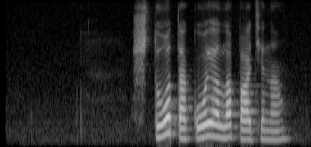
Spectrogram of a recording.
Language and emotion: Russian, neutral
